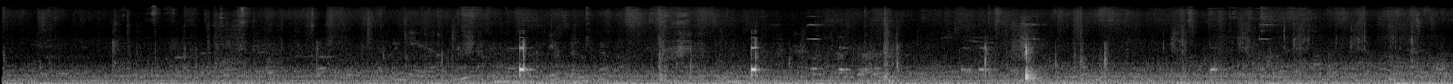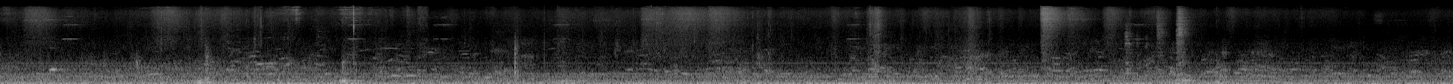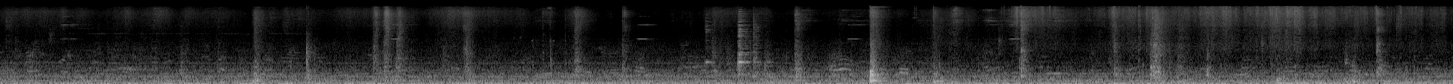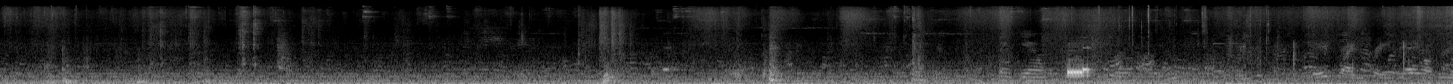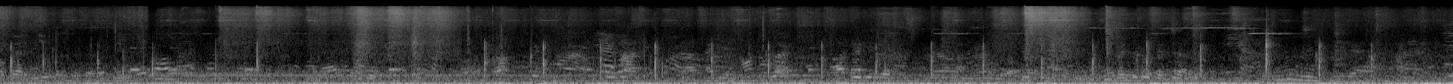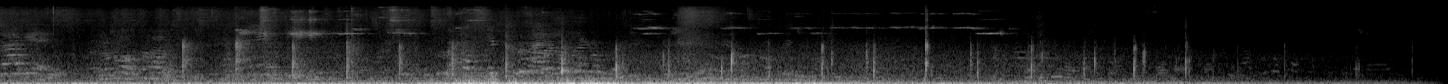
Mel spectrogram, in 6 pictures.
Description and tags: At a department store checkout lane. One can hear the sounds of the cash-registers ringing out various items. Recorded with r-05 built in microphones
ambiance, beep, beeping, cart, cash, cash-register, department-store, hum, mall, men, moving, register, shop, shopping-mall, store, walking, women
